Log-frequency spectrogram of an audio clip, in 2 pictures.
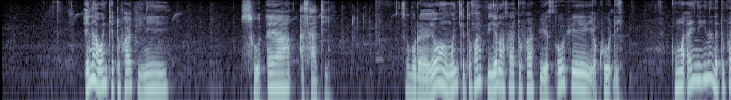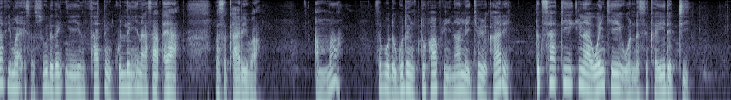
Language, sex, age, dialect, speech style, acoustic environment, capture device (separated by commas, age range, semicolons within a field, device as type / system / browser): Hausa, male, 25-34, Nigeria - Kano, happy, silence; nature, mobile / Linux / Chrome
